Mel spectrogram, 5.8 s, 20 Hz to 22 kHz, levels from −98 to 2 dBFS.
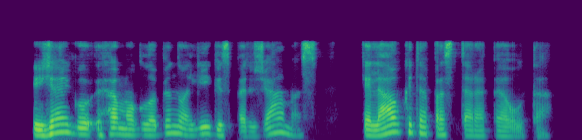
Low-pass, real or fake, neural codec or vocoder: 7.2 kHz; fake; codec, 16 kHz, 6 kbps, DAC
